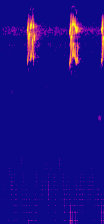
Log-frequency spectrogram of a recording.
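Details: Wild long-tailed shrike uttering short, rough chattering bursts spaced nearly a second apart, against a faint thin background tone.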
